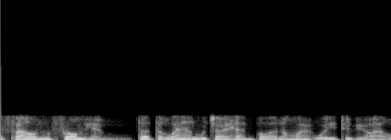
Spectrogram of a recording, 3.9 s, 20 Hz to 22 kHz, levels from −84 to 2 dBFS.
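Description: The whole clip carries the sound of the G.729 codec, which fits an 8 kbit/s stream. The speech is rebuilt from a vocal tract filter and a pitch predictor with sparse pulses. Nothing above 4 kHz survives. The voice sounds rough and slightly synthetic throughout.

From 1.04 s to 1.32 s, about 270 ms of audio is missing. This is VoIP packet loss concealed by the speech codec, consistent with several consecutive packets dropping. The decoder stretches its last pitch and filter into a buzzy tone or a coloured noise that fades. The speech stays weak just after. At 3.05 s to 3.20 s, a shorter 60 ms gap does the same, with a brief stretched sound and a weak recovery.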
